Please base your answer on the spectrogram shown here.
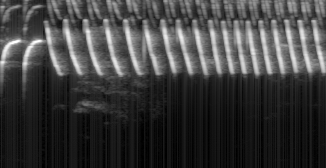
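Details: Canary song used as bait to make other canaries sing: two rising whistles open, then a long fast series of downward-sweeping high whistled notes repeated about twice a second, clean with no other sounds.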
